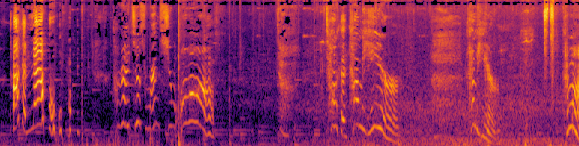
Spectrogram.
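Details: Tonka, a male Alaskan Malamute, cries during his coat blowout bath in a tub, giving repeated high, wavering whines that rise and fall in arcs, mixed with a woman calling his name and telling him to come here.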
